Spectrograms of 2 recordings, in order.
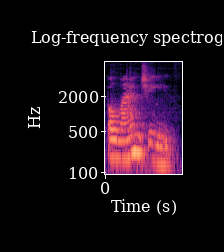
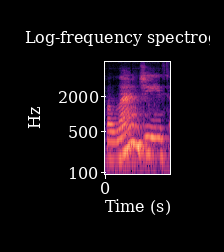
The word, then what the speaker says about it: phalanges: They're called your phalanges. And phalanges are spelled kind of funny because it's spelled with a PH, which makes that F sound.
